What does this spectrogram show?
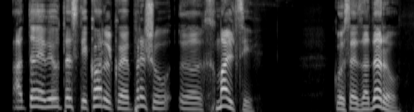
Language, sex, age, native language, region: Slovenian, male, 60+, Slovenian, Carinthia region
